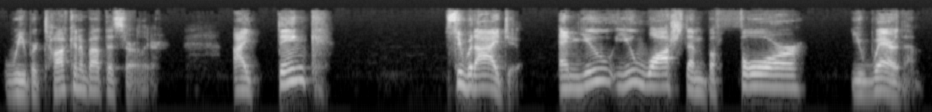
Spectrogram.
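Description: A man co-hosting a baseball podcast, talking in an upbeat, energetic, positive way. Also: medium pitch, takes it slowly, pauses often, no room sound, studio quality. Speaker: podcast co-host. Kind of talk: casual sports podcast chat.

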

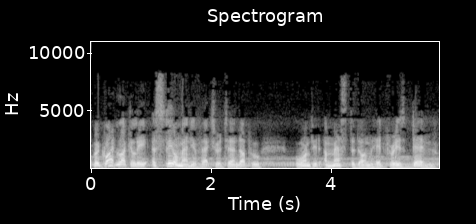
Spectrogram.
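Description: A man's voice: on the low side, lively intonation, moderate pace, music in the background, close to an everyday voice. An actor playing an urbane, unflappable British big-game guide who wryly tells his tale in a 1950s radio drama. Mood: wry, matter-of-fact. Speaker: lead actor and narrator. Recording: muffled 1950s radio recording.

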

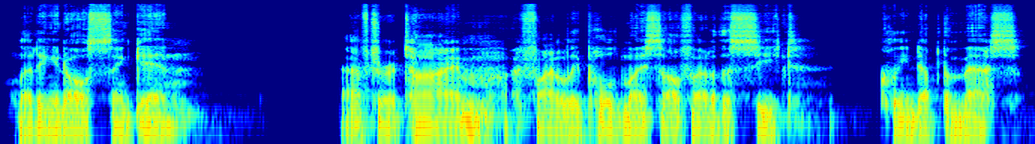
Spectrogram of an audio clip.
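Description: A man acting a grieving, bitter bounty hunter who narrates his memories in a reflective, rough-spoken way for an audio drama. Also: low voice, a bit bright, dry recording, clean studio sound, heavily acted.

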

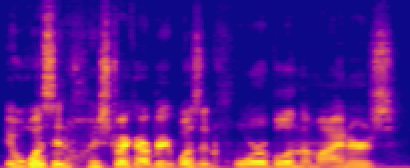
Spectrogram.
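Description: A man's voice: medium pitch, lively intonation, brisk, bright, forceful tone, slight background noise. Stuffy-voiced man hosting a podcast. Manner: casual, with frequent restarts and filler. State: stuffy from a cold. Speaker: podcast host. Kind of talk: solo fantasy baseball podcast.

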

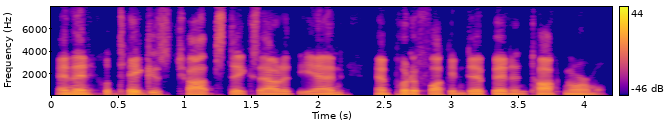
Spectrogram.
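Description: A man's voice: lowish voice, brisk, no room sound. A man co-hosting a podcast in casual, rambling chat with some swearing. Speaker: podcast co-host.

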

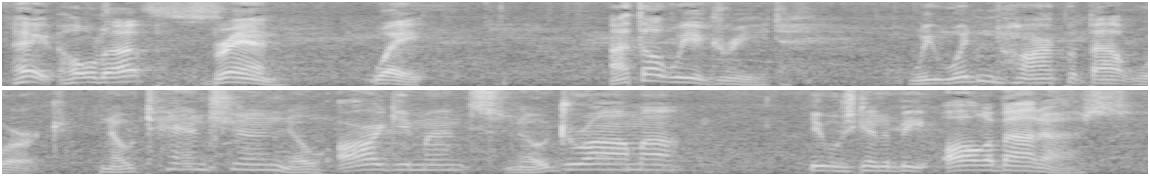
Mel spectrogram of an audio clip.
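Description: Animated everyman husband, bantering. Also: a little high, a little slow, noisy background. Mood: pleading. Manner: bantering, defensive. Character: everyman corporate husband, defensive, joking, in a strained marriage. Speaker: actor in an audio drama. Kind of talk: naturalistic audio drama acting.

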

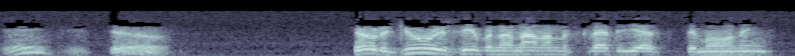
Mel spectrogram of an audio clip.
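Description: Gruff older american police inspector, talks fast, husky, dull vintage radio sound. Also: male voice, fairly high pitch. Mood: brisk, businesslike. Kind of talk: 1930s radio acting. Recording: dull old 1930s radio recording.

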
